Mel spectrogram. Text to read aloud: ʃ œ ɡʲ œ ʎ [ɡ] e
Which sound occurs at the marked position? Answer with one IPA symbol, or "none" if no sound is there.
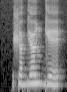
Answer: ɡʲ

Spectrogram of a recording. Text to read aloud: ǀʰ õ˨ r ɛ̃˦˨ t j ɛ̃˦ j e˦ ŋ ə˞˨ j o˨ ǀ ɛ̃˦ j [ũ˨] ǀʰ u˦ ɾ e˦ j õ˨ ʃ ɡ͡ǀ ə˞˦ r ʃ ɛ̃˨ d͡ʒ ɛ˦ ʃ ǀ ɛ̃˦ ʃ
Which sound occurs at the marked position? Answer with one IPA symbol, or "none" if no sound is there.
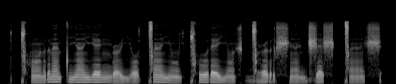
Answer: ũ˨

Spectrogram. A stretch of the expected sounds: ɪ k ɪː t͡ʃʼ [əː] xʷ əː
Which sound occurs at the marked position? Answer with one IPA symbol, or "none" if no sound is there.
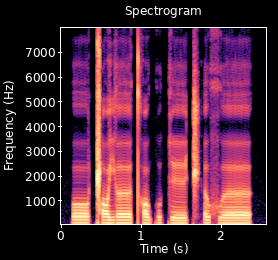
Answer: ə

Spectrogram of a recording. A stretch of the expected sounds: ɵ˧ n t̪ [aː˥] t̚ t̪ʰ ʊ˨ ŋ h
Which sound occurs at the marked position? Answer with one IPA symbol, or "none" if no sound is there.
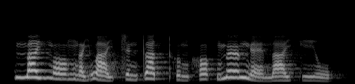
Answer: aː˥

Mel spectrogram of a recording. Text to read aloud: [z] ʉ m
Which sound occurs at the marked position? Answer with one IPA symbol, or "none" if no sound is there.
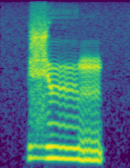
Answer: z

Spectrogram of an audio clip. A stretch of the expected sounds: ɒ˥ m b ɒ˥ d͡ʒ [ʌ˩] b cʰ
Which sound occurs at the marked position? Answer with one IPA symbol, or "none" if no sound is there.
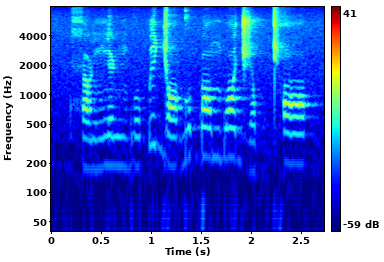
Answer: ʌ˩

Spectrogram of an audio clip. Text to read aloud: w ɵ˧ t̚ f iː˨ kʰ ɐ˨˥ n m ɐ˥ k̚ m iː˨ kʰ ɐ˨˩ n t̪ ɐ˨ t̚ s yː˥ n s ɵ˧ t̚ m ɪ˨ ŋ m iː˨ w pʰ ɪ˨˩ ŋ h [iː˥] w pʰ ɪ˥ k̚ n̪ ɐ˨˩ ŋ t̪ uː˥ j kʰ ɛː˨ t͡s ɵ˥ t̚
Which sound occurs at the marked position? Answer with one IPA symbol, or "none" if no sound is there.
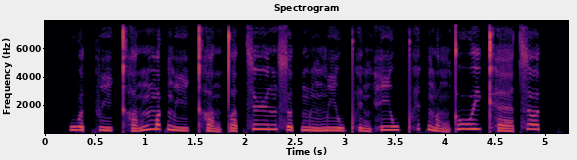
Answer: iː˧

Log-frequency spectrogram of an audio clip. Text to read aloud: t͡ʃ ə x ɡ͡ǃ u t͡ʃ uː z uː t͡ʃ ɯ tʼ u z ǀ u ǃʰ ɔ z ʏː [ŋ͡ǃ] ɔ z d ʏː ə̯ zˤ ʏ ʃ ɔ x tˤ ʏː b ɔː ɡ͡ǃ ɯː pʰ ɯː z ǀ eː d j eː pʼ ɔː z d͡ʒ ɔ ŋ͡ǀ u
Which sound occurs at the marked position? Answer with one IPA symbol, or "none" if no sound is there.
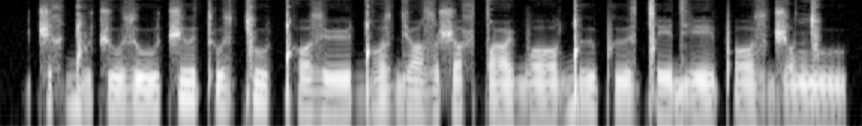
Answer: ɡ͡ǃ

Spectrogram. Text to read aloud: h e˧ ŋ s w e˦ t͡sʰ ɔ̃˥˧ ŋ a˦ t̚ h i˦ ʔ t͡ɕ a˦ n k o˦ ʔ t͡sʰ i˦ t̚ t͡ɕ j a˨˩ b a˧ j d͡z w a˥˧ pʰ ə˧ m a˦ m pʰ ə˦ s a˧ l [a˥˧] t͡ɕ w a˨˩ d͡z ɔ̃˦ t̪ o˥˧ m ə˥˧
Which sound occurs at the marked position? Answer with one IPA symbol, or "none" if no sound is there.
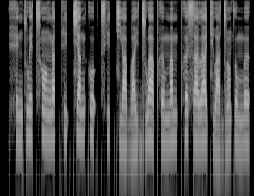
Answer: a˥˧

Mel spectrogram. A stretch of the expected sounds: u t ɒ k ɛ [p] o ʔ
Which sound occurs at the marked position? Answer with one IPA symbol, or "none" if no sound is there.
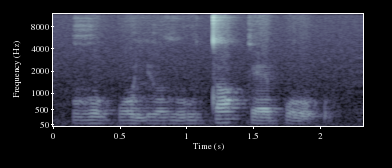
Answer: p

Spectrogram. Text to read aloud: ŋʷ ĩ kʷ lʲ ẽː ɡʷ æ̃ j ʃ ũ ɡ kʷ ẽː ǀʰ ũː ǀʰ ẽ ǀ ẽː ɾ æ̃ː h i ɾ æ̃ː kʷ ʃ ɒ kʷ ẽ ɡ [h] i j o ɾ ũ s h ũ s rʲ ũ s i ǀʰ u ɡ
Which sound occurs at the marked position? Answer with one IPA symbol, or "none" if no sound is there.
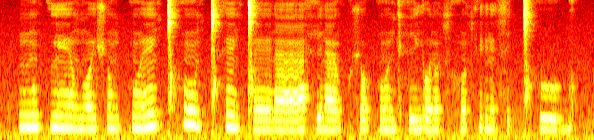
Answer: h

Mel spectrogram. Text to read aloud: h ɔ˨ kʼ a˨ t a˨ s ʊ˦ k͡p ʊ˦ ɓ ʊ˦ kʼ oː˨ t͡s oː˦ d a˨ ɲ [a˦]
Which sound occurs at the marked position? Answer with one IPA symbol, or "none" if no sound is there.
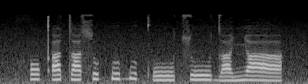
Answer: a˦˨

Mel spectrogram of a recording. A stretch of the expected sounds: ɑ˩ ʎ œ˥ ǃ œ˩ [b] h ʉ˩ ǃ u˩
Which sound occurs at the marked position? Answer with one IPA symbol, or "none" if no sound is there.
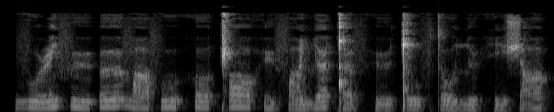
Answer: f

